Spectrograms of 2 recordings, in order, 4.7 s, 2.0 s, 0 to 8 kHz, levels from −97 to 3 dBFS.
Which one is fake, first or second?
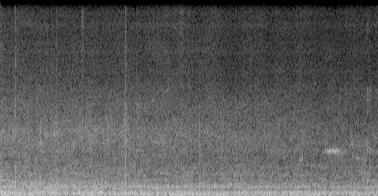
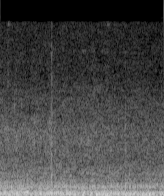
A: first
